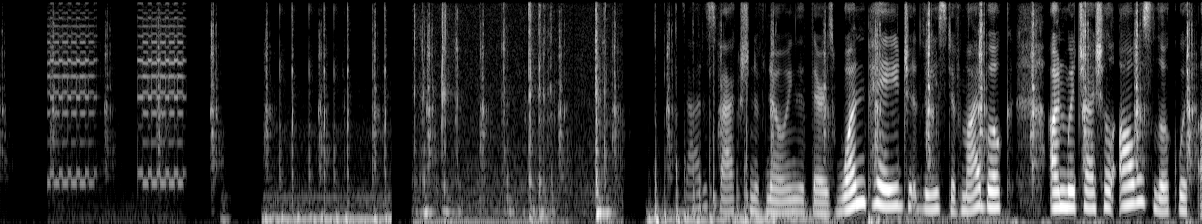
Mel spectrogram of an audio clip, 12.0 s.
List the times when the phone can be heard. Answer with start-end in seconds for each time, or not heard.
0.5-1.9.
